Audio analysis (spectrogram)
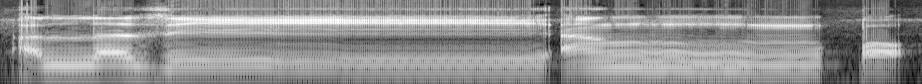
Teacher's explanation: menyamarkan suara nun sukun sebab bertemu huruf qof · Maka ketika ada nun sukun atau tanwin bertemu dengan huruf qaf, hukum bacanya ikfa hakiki. Ikhfa itu artinya samar, hakiki hakikatnya menyamarkan suara nun sukun atau tanwin sebab bertemu huruf qaf.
